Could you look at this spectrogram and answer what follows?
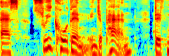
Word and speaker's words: Suikoden: sometime in 1624 but water margin which is pronounced as suikoden in japan did not become immediately popular it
